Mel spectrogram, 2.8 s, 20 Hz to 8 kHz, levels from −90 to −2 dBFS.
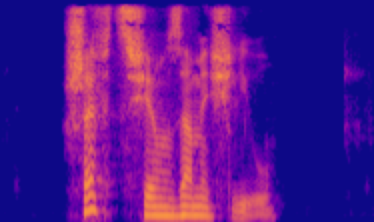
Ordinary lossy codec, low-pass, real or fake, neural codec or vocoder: MP3, 64 kbps; 7.2 kHz; real; none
